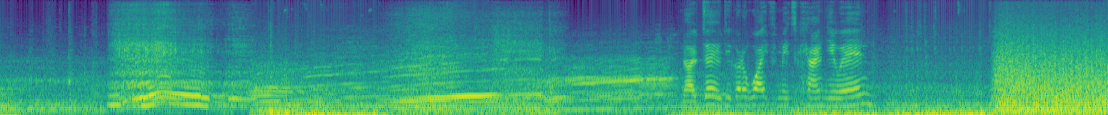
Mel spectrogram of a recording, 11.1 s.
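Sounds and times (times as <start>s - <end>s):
car engine accelerating hard: 0.4s - 6.8s.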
